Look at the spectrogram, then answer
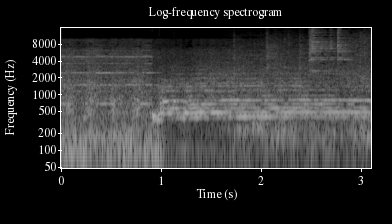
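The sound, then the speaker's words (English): A voice imitates a train whistle: after a second of rumbling noise, a steady, loud, harmonic hoot begins and holds through to the end over a continuous rushing background. “The whistles go woo-woo!”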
